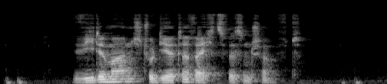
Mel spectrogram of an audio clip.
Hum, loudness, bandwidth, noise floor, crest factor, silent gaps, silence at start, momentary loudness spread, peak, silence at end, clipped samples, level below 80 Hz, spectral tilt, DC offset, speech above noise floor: none; -17 LUFS; 11.5 kHz; -55 dBFS; 18 dB; none; 0.05 s; 20 LU; 0 dBFS; 0.25 s; under 0.1%; -40 dBFS; -5.5 dB/octave; under 0.1%; 39 dB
